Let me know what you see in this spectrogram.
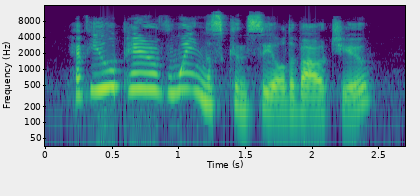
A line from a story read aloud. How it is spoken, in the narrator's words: I asked, laughing at his folly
